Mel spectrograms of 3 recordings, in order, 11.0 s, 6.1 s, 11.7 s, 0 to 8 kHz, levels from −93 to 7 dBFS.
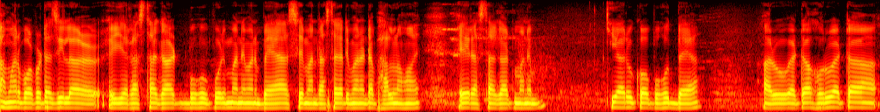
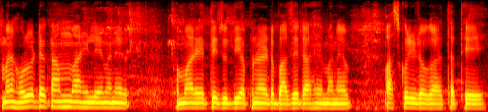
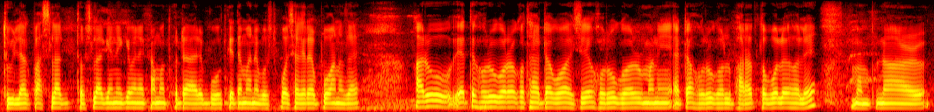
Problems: background sounds at intervals, continuous background conversations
